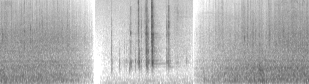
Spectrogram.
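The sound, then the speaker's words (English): Steady, dense rain hisses loudly, breaks off briefly for a quiet stretch with a few sharp clicks and drips, then returns just as heavy. No one speaks. “It does seem cheerful despite the rain.”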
